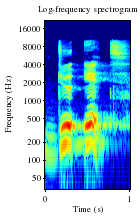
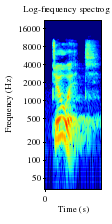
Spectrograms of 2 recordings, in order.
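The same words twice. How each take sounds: First: The two words are said without a linking sound. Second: An extra glide sound links the two words. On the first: The speaker calls it wrong. "instead of saying" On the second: The speaker calls it right. "you gotta say"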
